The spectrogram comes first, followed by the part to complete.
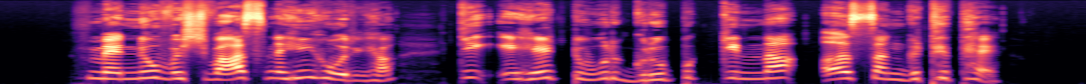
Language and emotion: Punjabi, disgusted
